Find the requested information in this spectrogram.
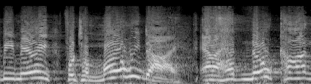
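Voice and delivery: usual speaking voice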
